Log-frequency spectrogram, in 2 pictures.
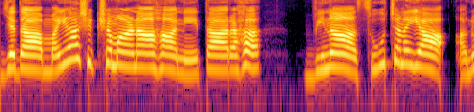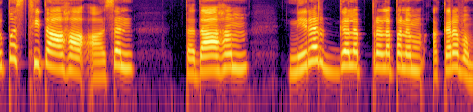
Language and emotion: Sanskrit, angry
